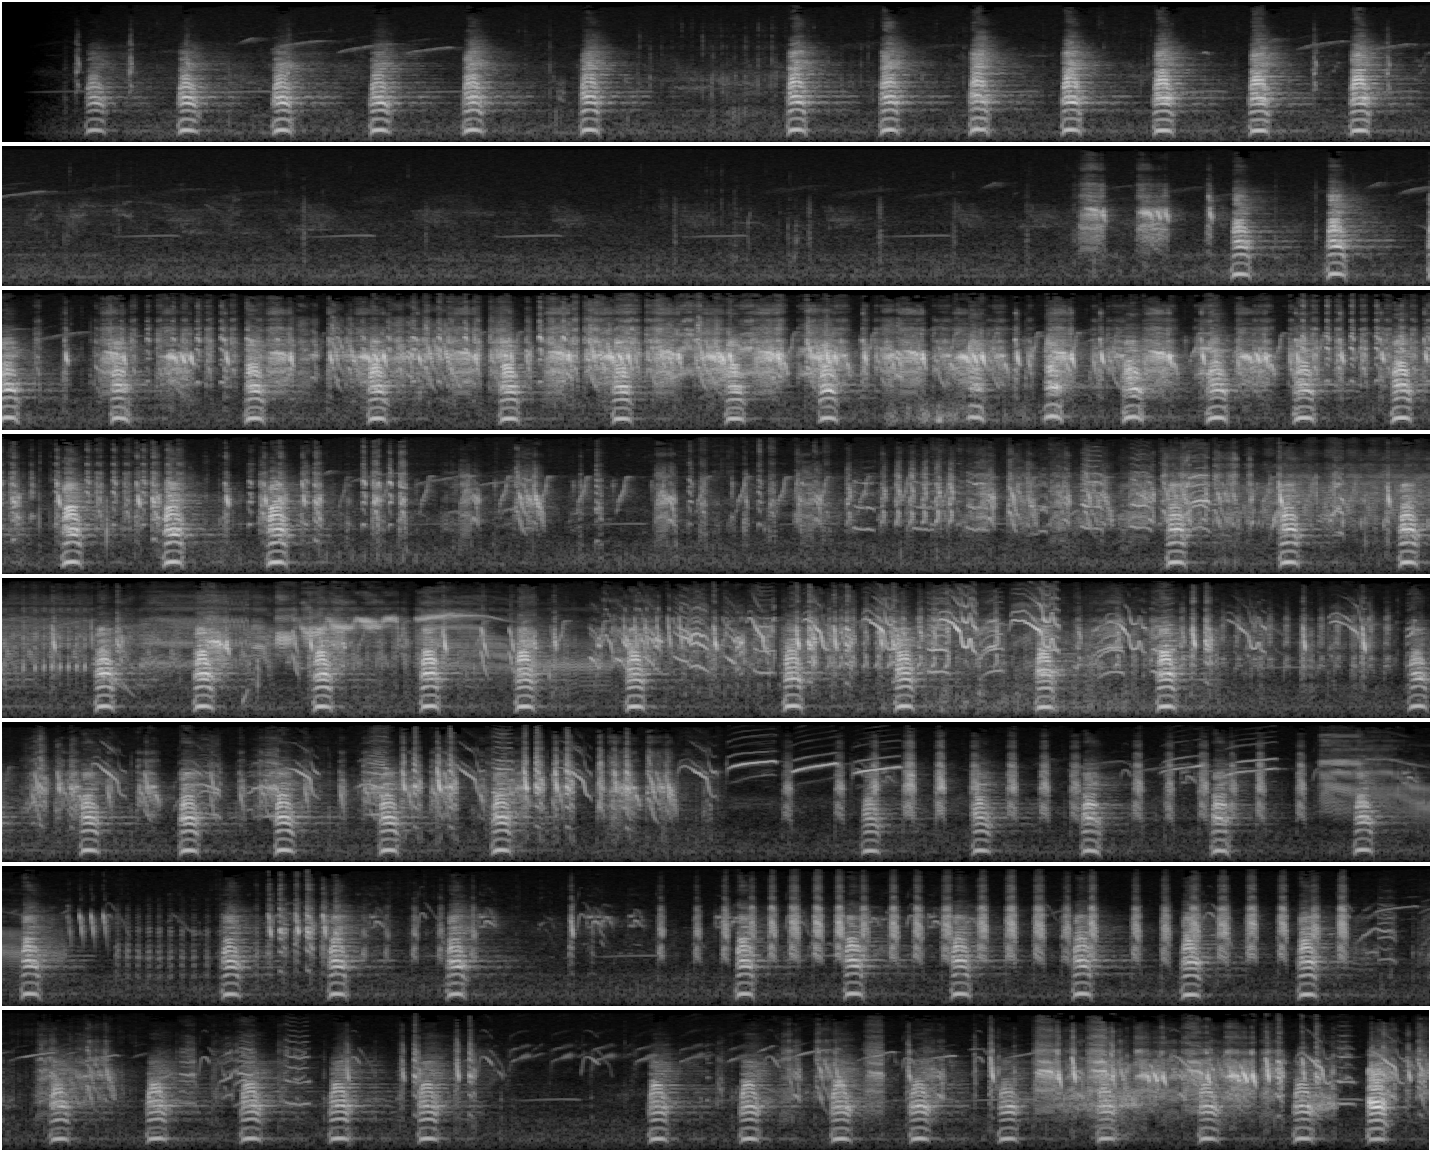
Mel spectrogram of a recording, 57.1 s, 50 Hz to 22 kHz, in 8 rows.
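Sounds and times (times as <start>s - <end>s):
Egyptian goose: 3.9s - 7.1s, 12.6s - 39.1s, 39.9s - 45.4s, 46.4s - 52.5s, 53.2s - 57.1s.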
